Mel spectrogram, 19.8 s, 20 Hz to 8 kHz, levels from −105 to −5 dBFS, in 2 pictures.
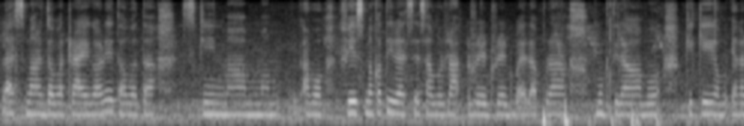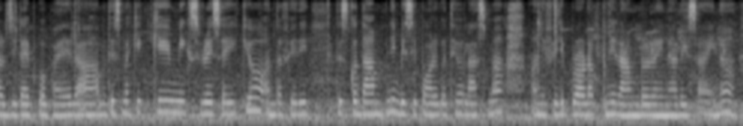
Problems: background sounds at intervals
